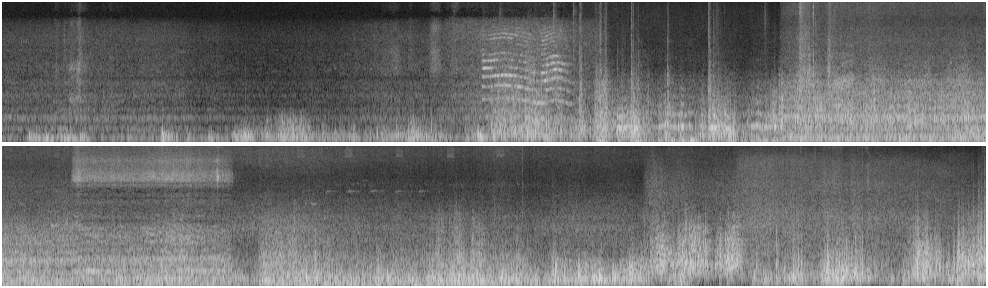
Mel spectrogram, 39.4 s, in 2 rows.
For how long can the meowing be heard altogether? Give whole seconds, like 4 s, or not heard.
2 s.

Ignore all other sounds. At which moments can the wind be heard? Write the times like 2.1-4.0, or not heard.
9.8-39.3.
